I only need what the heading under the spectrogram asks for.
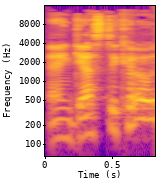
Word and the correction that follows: Angastaco: is it, or I can't remember what it was. – Angastaco. – I'm not going to get the pronunciation right, am I? Yeah, that's right.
